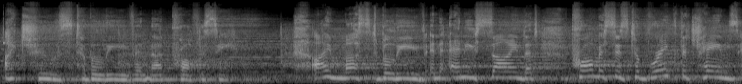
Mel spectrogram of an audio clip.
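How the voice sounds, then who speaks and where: Fantasy game role: proud, solemn warrior heroine voiced by a woman, declamatory, higher voice, ringing reverb. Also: lightly acted. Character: proud, defiant mortal warrior woman, scornful of her people. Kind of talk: dramatic fantasy game acting. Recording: echoing hall reverb under loud music.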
